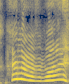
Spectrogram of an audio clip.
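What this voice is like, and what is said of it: High-pitched voice imitation. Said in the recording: “He's got like a real high pitched voice... Not that high, but you're kind of close.”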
